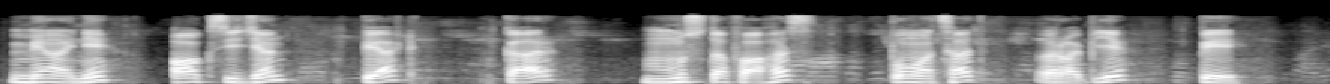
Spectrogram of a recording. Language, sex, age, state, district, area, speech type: Kashmiri, male, 30-45, Jammu and Kashmir, Anantnag, rural, read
